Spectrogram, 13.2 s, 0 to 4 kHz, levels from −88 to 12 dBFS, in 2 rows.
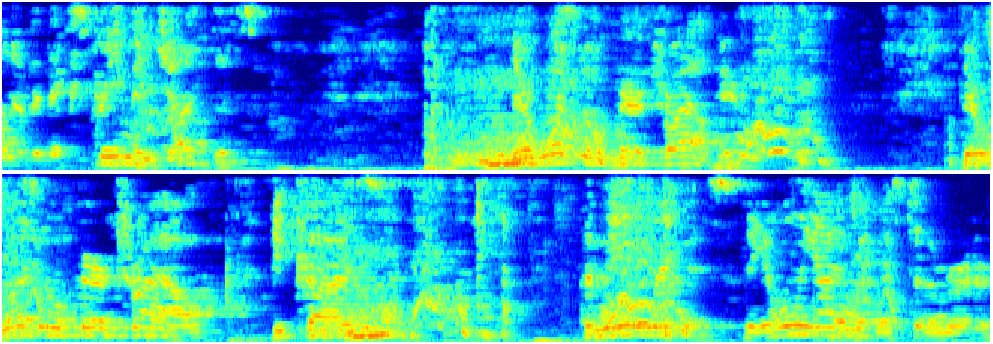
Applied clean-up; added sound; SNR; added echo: classical method WPE with log-MMSE.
